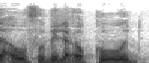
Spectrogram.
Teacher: تلاوتك فيها وفيها، يعني فيها حروف واضح أنك درست وتدربت عليها، وفيها حروف ما زالت بحاجة إلى تدريب، من جملة ذلك ضعف القاف في كلمة العقود، كأنك قلت أوف بالعقود، بالعقود يعني أشبه تكون بالكاف، قاف ضعيفة تكاد تكون كافا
